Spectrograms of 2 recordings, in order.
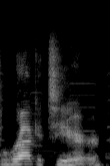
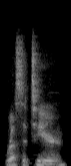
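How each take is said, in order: First: It is said like the word racketeer. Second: It is said as Recette plus Tear. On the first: The speaker calls it wrong. "improperly, it can come off as Racketeer" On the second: The speaker calls it right. "That's where the name of, of the stop comes from"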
